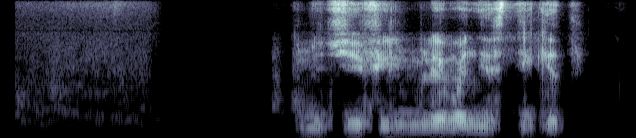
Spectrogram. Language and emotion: Russian, neutral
